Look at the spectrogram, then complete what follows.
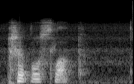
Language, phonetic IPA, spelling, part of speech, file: Czech, [ˈpr̝̊ɛposlat], přeposlat, verb, Cs-přeposlat.ogg
- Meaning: to forward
